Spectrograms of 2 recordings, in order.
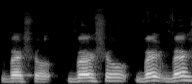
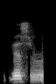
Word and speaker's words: Visceral: Another bit of news I have right here is EA has shut down virtual games. How you say it? Virtual. Visceral. Yeah, visceral games, and will reboot their Star Wars title.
